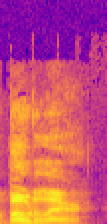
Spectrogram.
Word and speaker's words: Baudelaire: I don't know if I'm pronouncing that right. And Alaritos. What's that? – Baudelaire? – There you go, Baudelaire. – If it's a A-U... B-A-U-D? – Yes. – Okay, yeah. Baudelaire. Thank you, Lemony Snicket, for telling me how to pronounce that.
